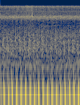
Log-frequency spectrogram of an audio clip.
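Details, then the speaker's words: Used Yamaha motorcycle engine at idle after starting: even, smooth thumping about nine beats a second with no rattling or ticking, no smoke; healthy normal idle. "Nah contoh ini adalah motor Yamaha masih bagus ya suaranya masih halus tidak ada bunyi gemericik di mesin"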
